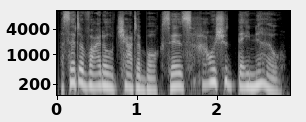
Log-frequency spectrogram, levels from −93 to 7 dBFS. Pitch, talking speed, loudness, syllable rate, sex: 175 Hz, 185 wpm, -19 LUFS, 4.7 syllables/s, male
